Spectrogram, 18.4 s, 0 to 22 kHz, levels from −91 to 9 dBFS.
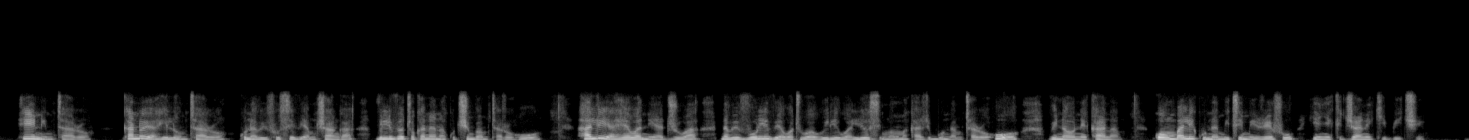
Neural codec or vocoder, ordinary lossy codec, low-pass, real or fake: none; Opus, 24 kbps; 7.2 kHz; real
